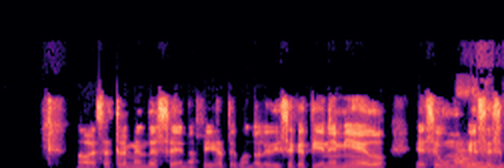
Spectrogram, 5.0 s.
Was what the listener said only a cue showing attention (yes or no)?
yes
